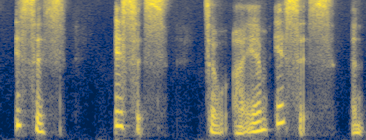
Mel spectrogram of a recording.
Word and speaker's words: Isis: How do you pronounce Isis? Isis.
